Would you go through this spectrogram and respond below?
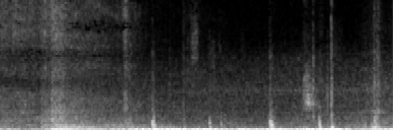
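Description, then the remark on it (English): Inside a bright yellow school bus, a steady low engine rumble drones throughout, constant, with scattered faint clicks and rattles over the top and no voices. “jumps aboard the bright yellow Plover Prep School bus and takes a seat by himself next to the window.”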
